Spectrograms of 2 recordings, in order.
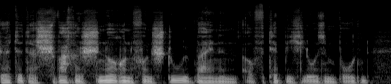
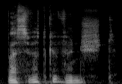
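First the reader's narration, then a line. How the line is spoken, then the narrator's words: Gentle question. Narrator (German): fragte er sanft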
